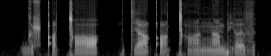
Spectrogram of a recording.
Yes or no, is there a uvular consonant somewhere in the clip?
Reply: yes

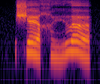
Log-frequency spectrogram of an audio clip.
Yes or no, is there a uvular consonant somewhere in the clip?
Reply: yes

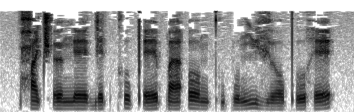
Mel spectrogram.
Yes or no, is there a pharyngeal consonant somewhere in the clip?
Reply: yes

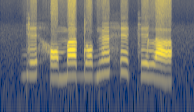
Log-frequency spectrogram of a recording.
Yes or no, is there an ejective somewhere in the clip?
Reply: no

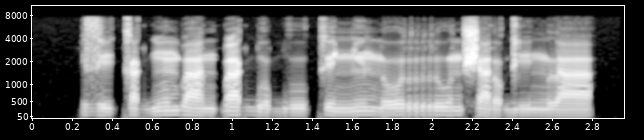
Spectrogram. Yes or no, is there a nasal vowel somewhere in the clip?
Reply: yes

